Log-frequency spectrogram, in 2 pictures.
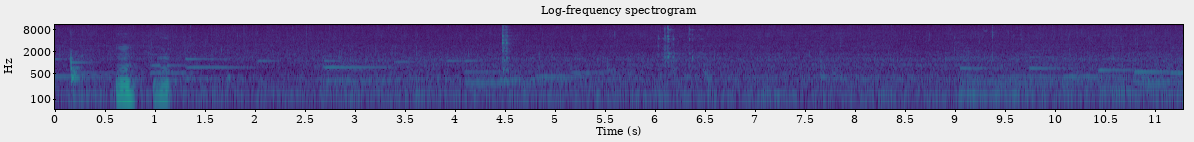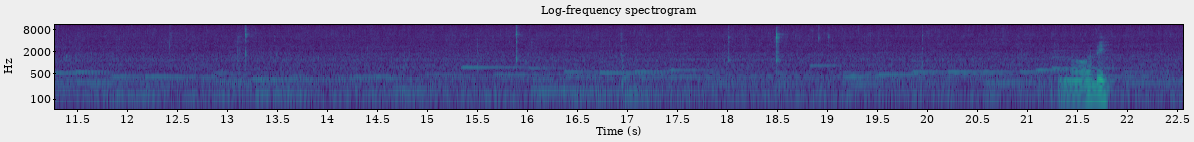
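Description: A vegetarian mắm sauce base of leek, lemongrass and bean paste sizzles steadily in a wok as it is stirred. A few sharp taps of a utensil against the pan break in, under soft background music.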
